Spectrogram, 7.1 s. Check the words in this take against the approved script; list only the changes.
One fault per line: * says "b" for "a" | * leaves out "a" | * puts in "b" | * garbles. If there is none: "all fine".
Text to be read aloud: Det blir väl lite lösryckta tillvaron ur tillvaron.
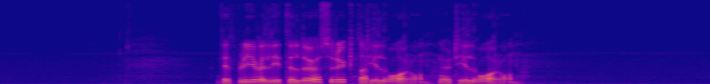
all fine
